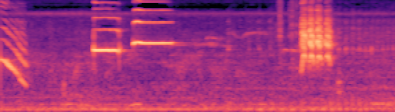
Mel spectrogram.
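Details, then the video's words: Brief stretch of Oriental magpie-robin song meant to provoke a sluggish bird: a quick falling slur, two clear sustained whistles, then a short harsh buzzy burst over a low hum. "Kacer full isian , cocok buat pancingan emosi Kacer lemot"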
